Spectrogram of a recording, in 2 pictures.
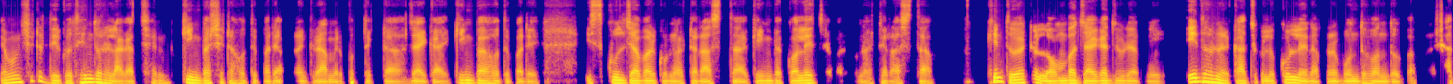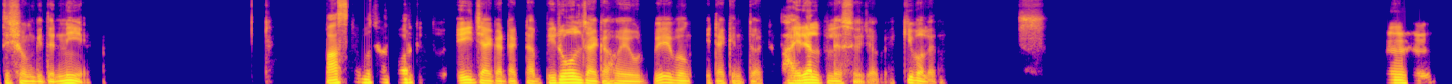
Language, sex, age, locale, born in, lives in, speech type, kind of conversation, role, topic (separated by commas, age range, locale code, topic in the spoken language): Bengali, female, 25-29, bn-BD, Bangladesh, Bangladesh, conversation, unstructured, none, সম্প্রতি কোন সামাজিক উদ্যোগ আপনাকে অনুপ্রাণিত করেছে?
